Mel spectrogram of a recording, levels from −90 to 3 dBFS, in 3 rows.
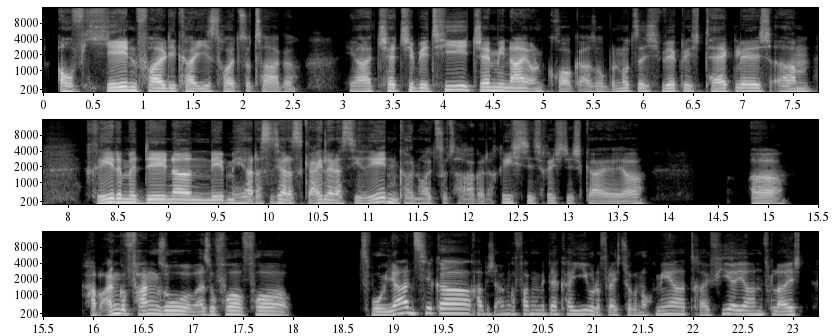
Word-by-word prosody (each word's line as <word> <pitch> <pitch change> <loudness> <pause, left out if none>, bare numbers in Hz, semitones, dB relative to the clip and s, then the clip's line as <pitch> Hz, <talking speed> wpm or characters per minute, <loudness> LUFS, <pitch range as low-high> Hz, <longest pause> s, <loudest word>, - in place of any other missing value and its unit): Auf 120 -2 +2
jeden 155 +1 +6
Fall 135 -1 +5
die 130 - +1
KIs 120 -1 0
heutzutage. 110 -3 -3 0.5
Ja, 120 +1 0
ChatGPT, 140 +6 +1
Gemini 150 -3 +5
und 120 0 -4
Grok, 115 -2 -5
also 115 +1 -7
benutze 130 +5 -4
ich 125 0 -7
wirklich 130 -2 -2
täglich, 135 +1 +1
ähm, 120 0 -2 0.6
rede 170 +5 +6
mit 150 -4 +2
denen 145 -2 +5
nebenher. 135 -1 0
Das 130 -1 -1
ist 140 - -7
ja 150 - +3
das 130 -1 -2
Geile, 140 +1 +1
dass 130 -1 -1
sie 125 -1 -5
reden 160 +5 +1
können 120 -4 -7
heutzutage. 105 -1 -9 0.2
Richtig, 140 -5 -6
richtig 120 -2 -9
geil, 110 -3 -5
ja. 125 +5 -5 1.0
Äh, 115 -1 -2 0.8
habe 130 0 -4
angefangen 180 -2 +1
so 165 -3 0
also 150 +2 -4
vor 160 +3 0
vor 150 -2 -2 0.7
2 140 0 -4
Jahren 205 +7 +1
circa 205 -2 +1
habe 180 -1 -7
ich 170 0 -12
angefangen 175 +1 -8
mit 175 -1 -8
der 175 - -4
KI 170 -1 -5
oder 160 -5 -5
vielleicht 130 -1 -8
sogar 130 -3 -9
noch 120 0 -10
mehr, 165 +1 -3
3, 125 -5 -10
4 180 +7 -4
Jahren 165 -2 -3
vielleicht. 150 -1 -4
140 Hz, 155 wpm, -21 LUFS, 125-160 Hz, 1.0 s, jeden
